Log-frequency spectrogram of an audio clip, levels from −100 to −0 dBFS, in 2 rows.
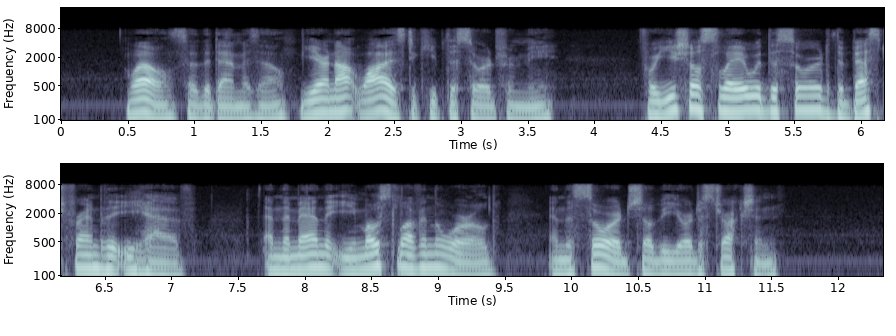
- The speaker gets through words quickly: Yes, fast, 215 wpm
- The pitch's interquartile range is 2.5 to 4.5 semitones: No, wide, 5.4 semitones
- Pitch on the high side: No, low, 115 Hz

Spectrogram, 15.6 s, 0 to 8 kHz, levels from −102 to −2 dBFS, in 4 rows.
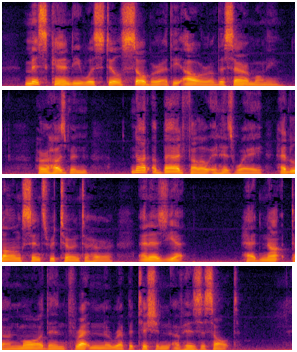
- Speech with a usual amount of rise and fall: Yes, average, 3.6 semitones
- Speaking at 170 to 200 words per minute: No, average, 155 wpm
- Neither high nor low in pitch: No, low, 105 Hz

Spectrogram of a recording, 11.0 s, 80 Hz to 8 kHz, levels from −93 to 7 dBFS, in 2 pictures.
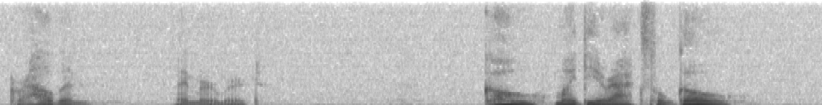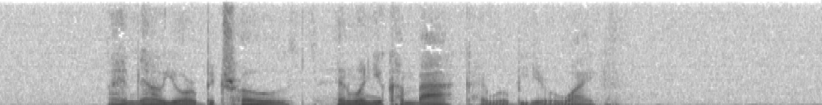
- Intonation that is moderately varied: No, narrow, 1.6 semitones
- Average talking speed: No, slow, 125 wpm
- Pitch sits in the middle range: No, very low, 95 Hz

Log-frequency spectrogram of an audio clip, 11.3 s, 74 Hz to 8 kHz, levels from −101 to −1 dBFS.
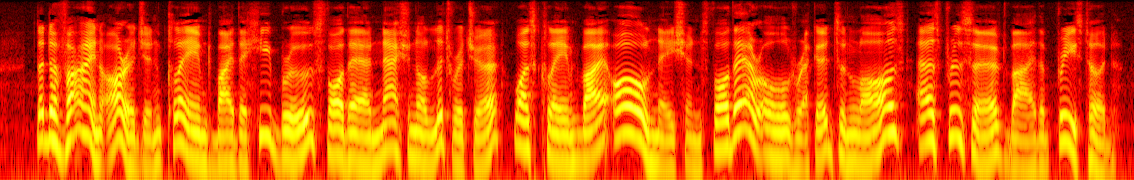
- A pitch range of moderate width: No, wide, 8.4 semitones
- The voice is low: Yes, low, 130 Hz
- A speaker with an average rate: Yes, average, 145 wpm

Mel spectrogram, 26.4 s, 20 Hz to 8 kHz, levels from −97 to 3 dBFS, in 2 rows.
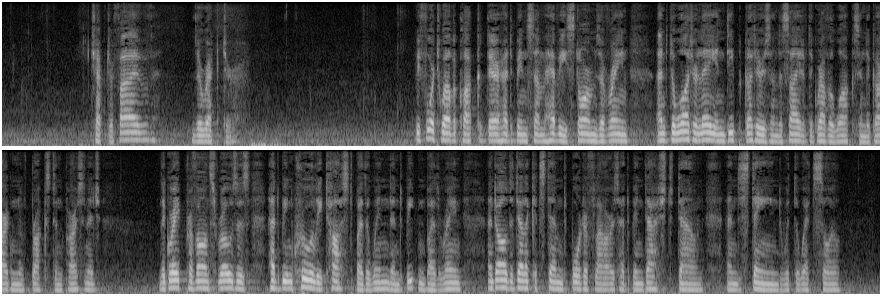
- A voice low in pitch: Yes, low, 130 Hz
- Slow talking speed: No, average, 155 wpm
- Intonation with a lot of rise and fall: No, average, 3.2 semitones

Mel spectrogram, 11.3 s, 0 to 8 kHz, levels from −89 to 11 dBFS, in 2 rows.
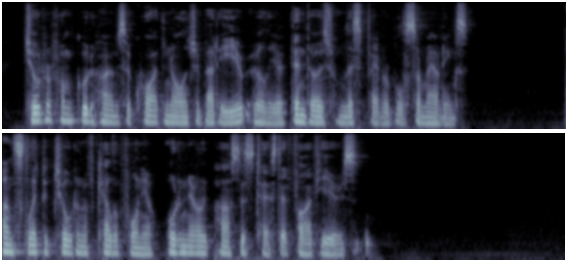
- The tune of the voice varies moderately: Yes, average, 3.7 semitones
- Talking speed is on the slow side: No, average, 150 wpm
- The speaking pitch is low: Yes, low, 110 Hz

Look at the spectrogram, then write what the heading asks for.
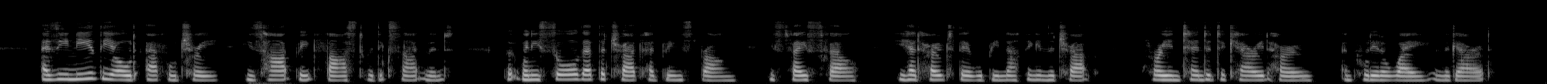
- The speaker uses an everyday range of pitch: No, narrow, 1.7 semitones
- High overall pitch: Yes, high, 205 Hz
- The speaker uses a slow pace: No, average, 195 wpm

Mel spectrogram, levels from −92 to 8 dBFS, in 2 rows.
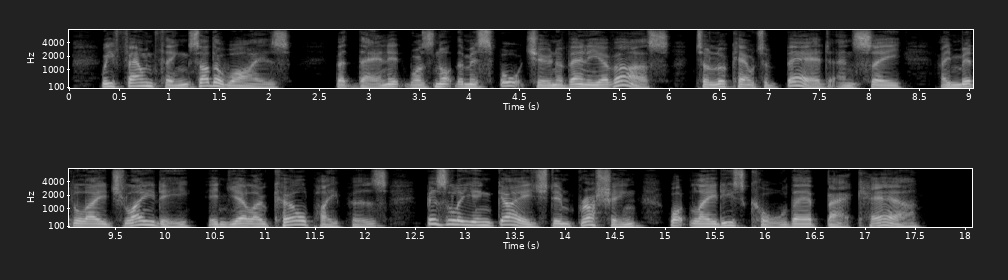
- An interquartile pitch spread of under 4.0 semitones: No, wide, 5.5 semitones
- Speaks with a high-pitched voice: No, low, 115 Hz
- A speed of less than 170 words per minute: Yes, slow, 135 wpm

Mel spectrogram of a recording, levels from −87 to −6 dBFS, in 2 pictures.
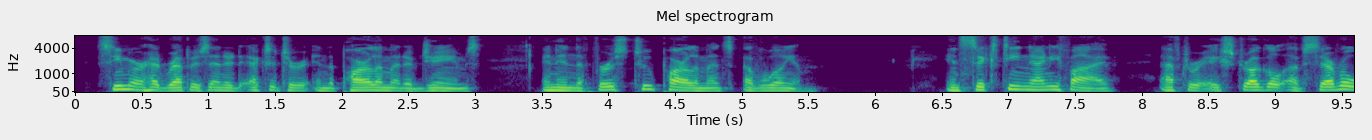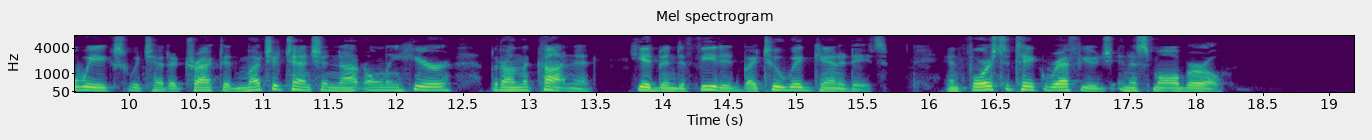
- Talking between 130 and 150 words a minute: No, average, 170 wpm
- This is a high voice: No, medium, 140 Hz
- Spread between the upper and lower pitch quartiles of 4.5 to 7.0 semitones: No, average, 3.6 semitones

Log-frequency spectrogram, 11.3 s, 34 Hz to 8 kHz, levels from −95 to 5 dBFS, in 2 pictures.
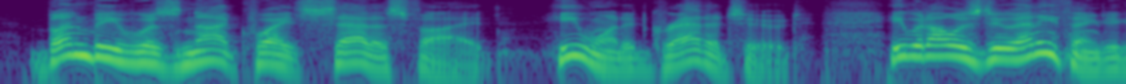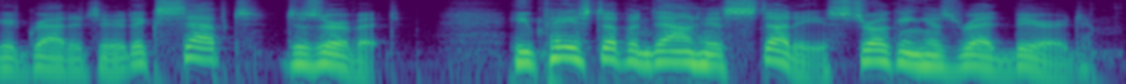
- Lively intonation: Yes, wide, 8.9 semitones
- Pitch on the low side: Yes, low, 130 Hz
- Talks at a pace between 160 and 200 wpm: Yes, average, 165 wpm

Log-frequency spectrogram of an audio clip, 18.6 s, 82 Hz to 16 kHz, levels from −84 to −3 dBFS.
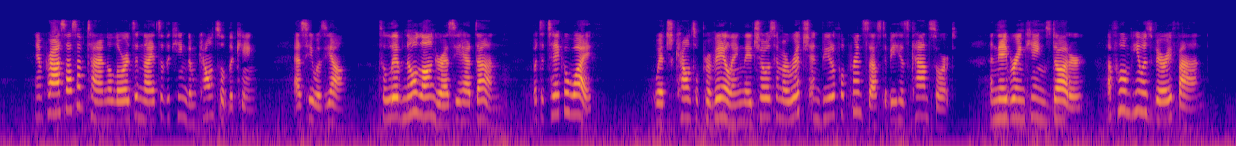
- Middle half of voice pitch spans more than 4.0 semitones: No, average, 3.6 semitones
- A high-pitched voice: Yes, high, 225 Hz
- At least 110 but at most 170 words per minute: No, average, 180 wpm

